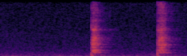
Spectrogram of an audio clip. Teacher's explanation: Mas também é uma plosiva bilabial, porque o ar prende e solta através dos dois lábios.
